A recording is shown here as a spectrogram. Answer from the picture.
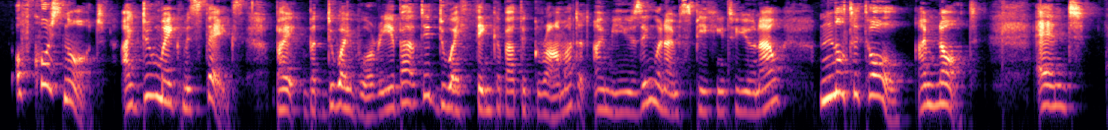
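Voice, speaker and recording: A woman with a non-native accent speaks at a moderate pace and medium pitch, her pitch swinging very widely. The recording is very clean, with a silent background. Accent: non-native English speaker. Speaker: English language teacher trainer. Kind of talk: educational video talk to camera. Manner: casual conversational.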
